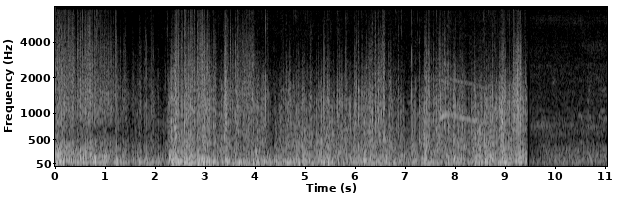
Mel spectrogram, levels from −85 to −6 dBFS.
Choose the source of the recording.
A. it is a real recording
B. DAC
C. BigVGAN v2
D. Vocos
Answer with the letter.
D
